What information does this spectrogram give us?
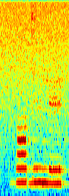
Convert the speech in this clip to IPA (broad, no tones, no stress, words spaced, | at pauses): bɔd̪ɨŋø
